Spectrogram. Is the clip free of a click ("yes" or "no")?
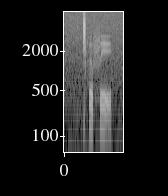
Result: no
